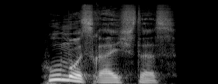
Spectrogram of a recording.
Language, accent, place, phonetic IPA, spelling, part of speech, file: German, Germany, Berlin, [ˈhuːmʊsˌʁaɪ̯çstəs], humusreichstes, adjective, De-humusreichstes.ogg
- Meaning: strong/mixed nominative/accusative neuter singular superlative degree of humusreich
